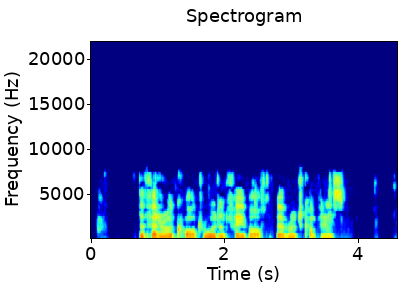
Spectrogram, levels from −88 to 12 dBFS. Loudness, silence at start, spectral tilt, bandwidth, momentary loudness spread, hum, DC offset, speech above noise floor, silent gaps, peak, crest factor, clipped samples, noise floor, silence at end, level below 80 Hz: -20 LUFS; 0.1 s; -4.5 dB/octave; 7.8 kHz; 8 LU; none; under 0.1%; 53 dB; none; -2 dBFS; 20 dB; under 0.1%; -73 dBFS; 0.8 s; -62 dBFS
